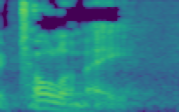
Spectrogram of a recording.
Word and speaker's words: Ptolemy: And then there was the one called Ptolemy who took Egypt down here, Ptolemy, spelled with a P, P-T-O-L-E-M-E-Y.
